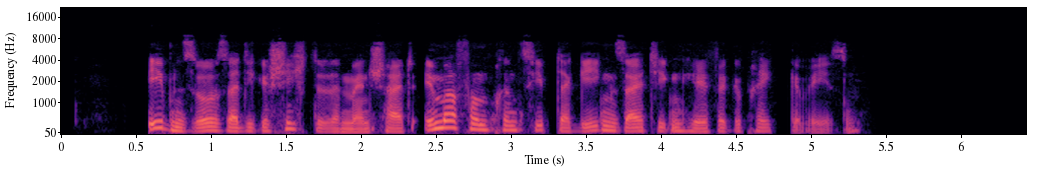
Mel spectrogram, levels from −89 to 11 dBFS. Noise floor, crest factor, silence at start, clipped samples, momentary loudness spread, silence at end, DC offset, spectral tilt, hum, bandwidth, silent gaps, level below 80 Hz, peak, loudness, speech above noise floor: under -90 dBFS; 20 dB; 0.6 s; under 0.1%; 13 LU; 1.1 s; under 0.1%; -6 dB/octave; none; 9.2 kHz; none; -56 dBFS; -8 dBFS; -26 LUFS; over 65 dB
